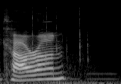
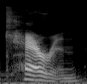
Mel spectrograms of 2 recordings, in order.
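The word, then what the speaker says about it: Charon: how it's pronounced correctly it's not pronounced Karen and that's that's it Karen yeah Karen yeah car on that's it yes the psycho pump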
